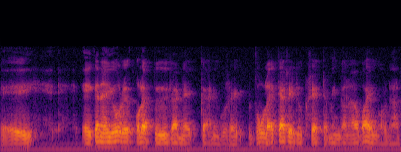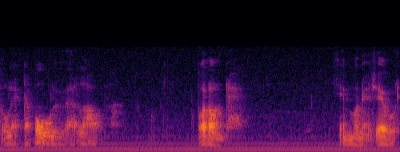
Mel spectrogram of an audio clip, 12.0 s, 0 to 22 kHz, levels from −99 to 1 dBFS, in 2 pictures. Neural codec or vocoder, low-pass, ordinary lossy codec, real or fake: none; 7.2 kHz; none; real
